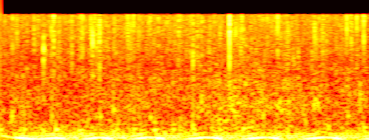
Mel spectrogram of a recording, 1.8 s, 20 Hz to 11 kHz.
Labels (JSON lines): {"label": "biophony", "recorder": "SoundTrap 500"}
